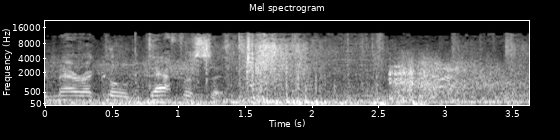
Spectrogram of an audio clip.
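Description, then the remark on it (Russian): Two heavy Russian artillery shell impacts boom one after another, the Russian guns answering, with the shells landing about 600 metres away; deep, rumbling blasts with a broad roar, following a brief stretch of people talking at the start. “Эти два звука удара — ответ русских пушек.”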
